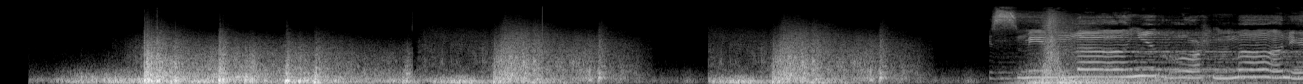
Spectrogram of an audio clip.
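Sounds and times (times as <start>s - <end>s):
deep rumble: 0.3s - 8.7s, 9.3s - 13.0s
heavy booming hits: 0.8s - 6.4s, 7.1s - 9.2s, 10.2s - 12.4s.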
